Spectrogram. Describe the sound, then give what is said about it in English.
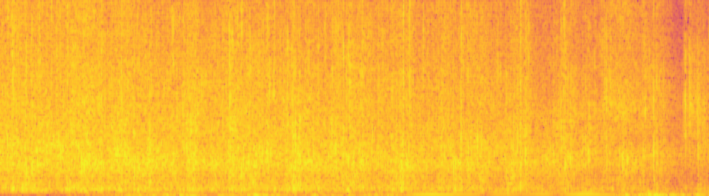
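An audience claps hands in praise to God during a sermon, sustained dense applause for about five seconds, many overlapping claps blending into a steady roar, with a low organ-like tone sounding beneath in the later part. “Give God a hand clap for praise.”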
